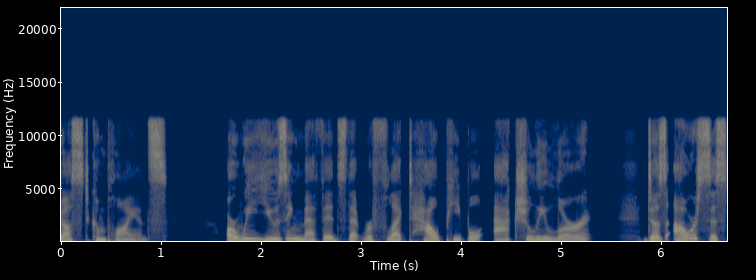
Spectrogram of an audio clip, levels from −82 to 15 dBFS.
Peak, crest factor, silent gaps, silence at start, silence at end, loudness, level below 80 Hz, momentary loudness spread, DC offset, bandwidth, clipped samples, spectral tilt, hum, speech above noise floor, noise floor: -10 dBFS; 18 dB; none; 0 s; 0 s; -28 LUFS; -52 dBFS; 8 LU; under 0.1%; 12 kHz; under 0.1%; -3.5 dB/octave; none; 48 dB; -76 dBFS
